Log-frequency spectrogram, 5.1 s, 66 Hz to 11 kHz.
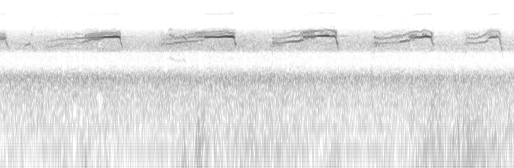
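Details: Bald eagle at the West End nest on 13 June 2019 during a hostile greeting between two sisters: a steady series of high whistled notes, each about half a second long, repeated roughly once a second over constant camera hiss.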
